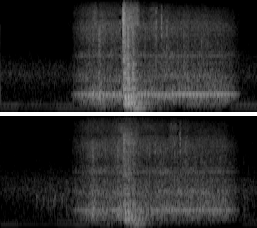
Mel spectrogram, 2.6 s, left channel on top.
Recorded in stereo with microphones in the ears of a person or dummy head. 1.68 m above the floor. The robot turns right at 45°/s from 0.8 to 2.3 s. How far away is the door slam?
About 1.5 m.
